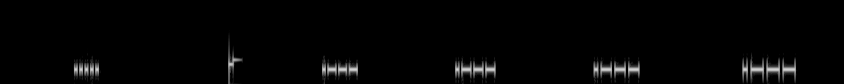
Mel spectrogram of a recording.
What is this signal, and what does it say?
Morse code, heard as a keyed tone, about 40 wpm, spaced as for 8 wpm, 700 Hz. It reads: 5 JJJJ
